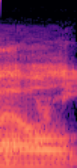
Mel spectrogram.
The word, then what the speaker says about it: Joel: yeah, because It's I've always Joel pronounced it Joel Yoel. Armia. Yeah, Everyone's saying it's Joel Joel Armia. Yoel. I'm like, that's not right.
